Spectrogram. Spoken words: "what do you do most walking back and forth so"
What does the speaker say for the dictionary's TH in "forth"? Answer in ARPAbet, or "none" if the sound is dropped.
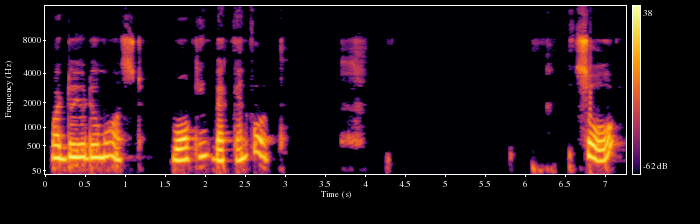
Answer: T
